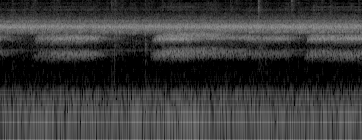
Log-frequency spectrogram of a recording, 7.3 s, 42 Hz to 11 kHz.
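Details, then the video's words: Frogs in rain form a massed chorus. Overlapping, droning trills come in long waves, a new wave starting roughly every three seconds, while heavy rainfall rumbles steadily underneath. "Frogs in Rain 2 Hours of Frogs, Thousands of Frogs Singing"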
